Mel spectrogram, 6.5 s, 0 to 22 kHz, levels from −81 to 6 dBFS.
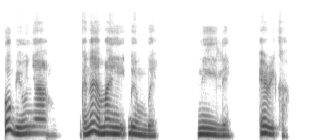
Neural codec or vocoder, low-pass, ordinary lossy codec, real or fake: none; 14.4 kHz; Opus, 24 kbps; real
